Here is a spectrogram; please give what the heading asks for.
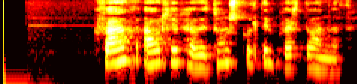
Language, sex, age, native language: Icelandic, female, 50-59, Icelandic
